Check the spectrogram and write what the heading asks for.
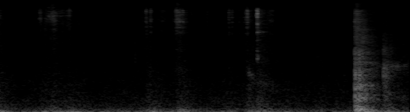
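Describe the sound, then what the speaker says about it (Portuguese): Scissors cutting fabric for a Chanel-style tweed jacket, a close crisp snip standing out near the end after quieter rustling handling of the material. "Então eu vou medir o tamanho que eu preciso. Já vou cortar."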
